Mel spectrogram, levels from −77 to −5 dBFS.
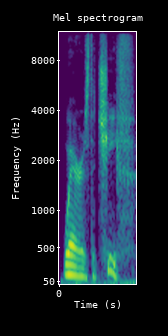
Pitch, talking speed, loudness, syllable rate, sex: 120 Hz, 230 wpm, -17 LUFS, 5.4 syllables/s, male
